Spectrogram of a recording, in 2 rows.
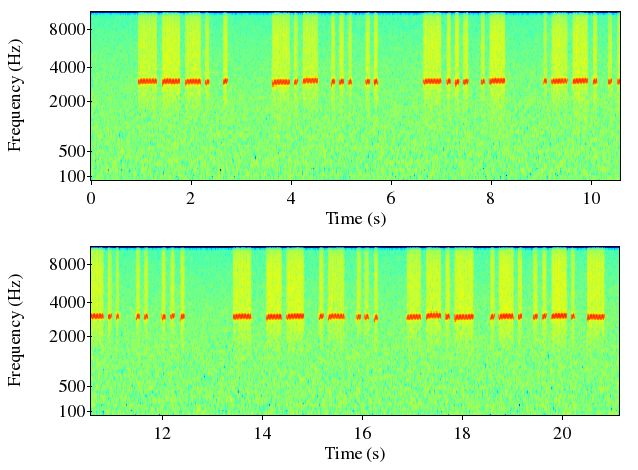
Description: Morse code (Persian alphabet), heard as a whistle, hand-sent with a straight key, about 14 wpm. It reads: چه کسی با پلیس تماس گرفت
